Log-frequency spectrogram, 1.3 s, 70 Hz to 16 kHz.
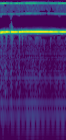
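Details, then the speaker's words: Fryette Power Station amp combo with the guitar held close to it; a piercing, steady whistle around 4–5 kHz, feedback squeal from the guitar picking up the nearby amp. "when they get their guitar close to their power station amp combo that they get this sort of squeal happening that sounds like this"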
